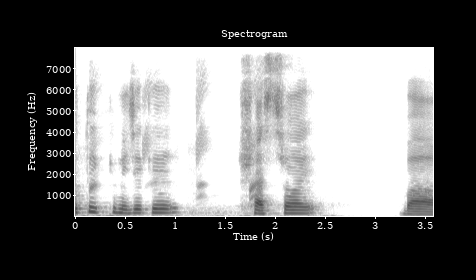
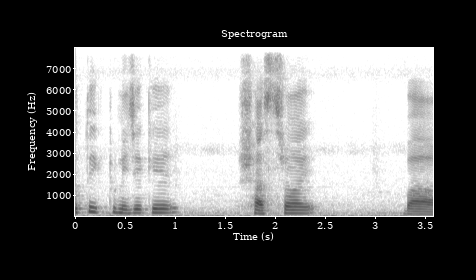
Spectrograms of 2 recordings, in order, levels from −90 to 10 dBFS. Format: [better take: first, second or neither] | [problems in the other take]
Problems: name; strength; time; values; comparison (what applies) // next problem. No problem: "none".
second | noise reduction (neural mask model Resemble Enhance denoiser)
